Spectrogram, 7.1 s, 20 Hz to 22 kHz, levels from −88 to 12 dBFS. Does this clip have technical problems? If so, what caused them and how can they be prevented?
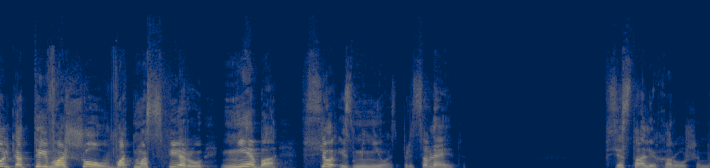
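No, nothing in this speech recording stood out as a technical problem on listening.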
